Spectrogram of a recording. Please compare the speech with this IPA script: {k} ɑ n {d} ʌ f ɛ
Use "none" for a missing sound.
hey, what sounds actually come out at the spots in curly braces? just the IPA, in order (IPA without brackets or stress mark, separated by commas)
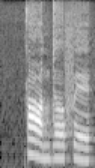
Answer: k, d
